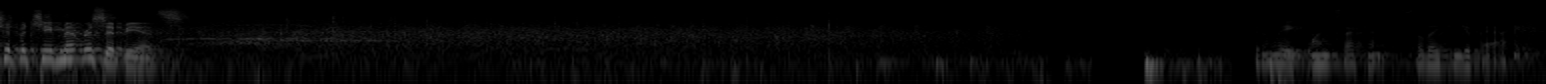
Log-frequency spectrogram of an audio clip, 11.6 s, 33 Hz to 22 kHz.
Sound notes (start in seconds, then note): 1.4 clapping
